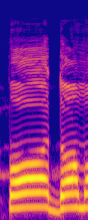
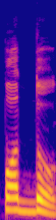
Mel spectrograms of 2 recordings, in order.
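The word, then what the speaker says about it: পদ্ম: ম ফলা সংযুক্ত জন্ম প দ ম ফলা সংযুক্ত পদ্য এখানে ম ফলার জন্য দ টাকে ডবল ধরতে হবে মটা ধরা যাবে উচ্চারণ হবে পদ্ব কিন্তু পদম বলা যাবে না।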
